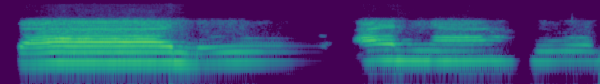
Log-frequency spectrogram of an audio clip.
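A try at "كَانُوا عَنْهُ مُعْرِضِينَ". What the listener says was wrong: ane, jangan ane, anhu. Jangan ada e-nya, yo.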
